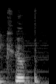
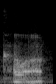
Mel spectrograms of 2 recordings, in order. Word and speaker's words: coup: Yes, that's how you pronounce uh that's how you pronounce the the the second part of your name. Um it's it's definitely coup instead of co-op.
